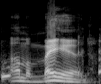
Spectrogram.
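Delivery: very loud, put-on Southern accent. Joking about being a man in a southern accent. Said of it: "I get Southern".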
